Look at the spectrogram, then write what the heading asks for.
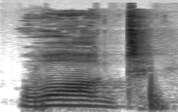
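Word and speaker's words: walked: भी बहुत महत्त्वपूर्ण है डब्लू ए एल के ई डी वॉग इसमें एल हमारा साइलेंट होता है वकडू होता है टहलना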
